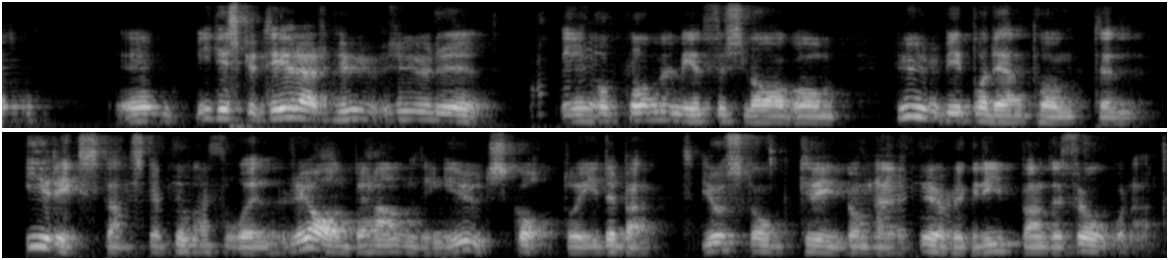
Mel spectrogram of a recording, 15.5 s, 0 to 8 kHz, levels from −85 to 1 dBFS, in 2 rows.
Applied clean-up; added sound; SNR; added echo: neural mask model DeepFilterNet 3.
